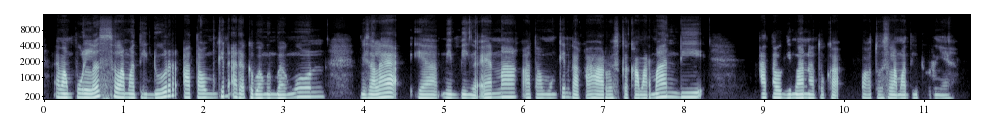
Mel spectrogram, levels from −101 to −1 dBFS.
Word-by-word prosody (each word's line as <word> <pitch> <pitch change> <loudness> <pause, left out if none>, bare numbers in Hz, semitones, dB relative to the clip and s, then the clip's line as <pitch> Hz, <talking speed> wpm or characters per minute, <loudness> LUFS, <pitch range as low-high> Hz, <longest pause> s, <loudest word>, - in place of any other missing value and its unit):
emang 165 -2 +5
pules 170 +4 +4 0.2
selama 165 -4 +4
tidur? 155 +5 0 0.2
Atau, 165 -1 +1
mungkin 160 +7 -5
ada 160 -4 -1
kebangun-bangun? 155 +7 -1 0.5
Misalnya, 155 +6 +4 0.2
ya, 145 -2 0
mimpi 145 -1 -1
nggak 130 - -1
enak, 185 +2 +2
atau 155 -1 -3
mungkin 150 +4 -5
Kakak 145 +1 0 0.2
harus 145 0 -2
ke 150 - -5
kamar 140 0 +1
mandi? 185 0 +1 0.7
Atau, 160 0 +2
gimana 150 -1 +2
tuh, 140 - -9
Kak, - - 0 0.3
waktu 145 -1 -4
selama 140 -1 0
tidurnya? 135 -2 -9
155 Hz, 140 wpm, -22 LUFS, 145-175 Hz, 0.7 s, emang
